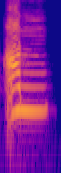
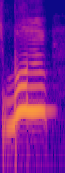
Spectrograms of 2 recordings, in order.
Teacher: প্রত্যেকটা অক্ষর কিন্তু দেখেন নাক থেকে আওয়াজটা আসছে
